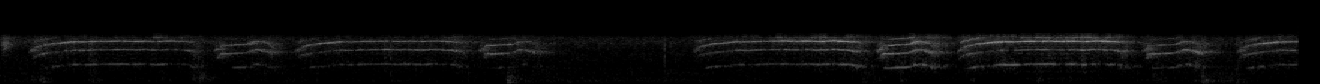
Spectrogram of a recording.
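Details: A Basenji playing with a stuffed toy gives its typical yodelling sounds: sustained, musical tones lasting about a second that waver, break between pitches and bend at the end, while a person briefly urges it on.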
